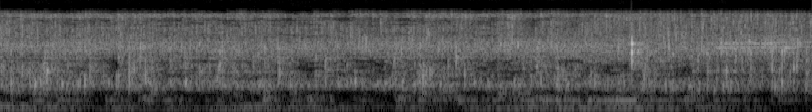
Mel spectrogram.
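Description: Mutton gravy curry boiling in a pot, a steady bubbling and popping, with one sharp click about three seconds in.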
